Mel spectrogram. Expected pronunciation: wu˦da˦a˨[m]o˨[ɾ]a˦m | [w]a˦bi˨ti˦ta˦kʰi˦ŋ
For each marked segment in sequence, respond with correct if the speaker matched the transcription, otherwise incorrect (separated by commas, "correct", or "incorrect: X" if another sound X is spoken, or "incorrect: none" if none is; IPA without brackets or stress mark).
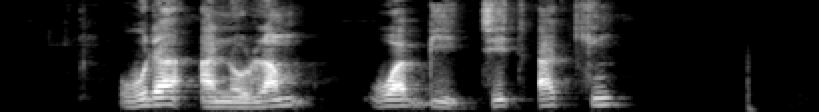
incorrect: n, incorrect: l, correct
